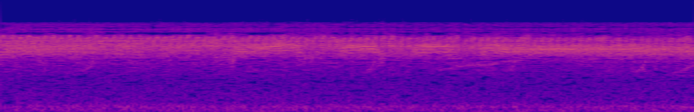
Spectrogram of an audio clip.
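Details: Japanese summer chorus of minmin cicadas: a shrill, even buzz filling the upper range, with faint faster chirring threads woven through and a small dip in volume midway.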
